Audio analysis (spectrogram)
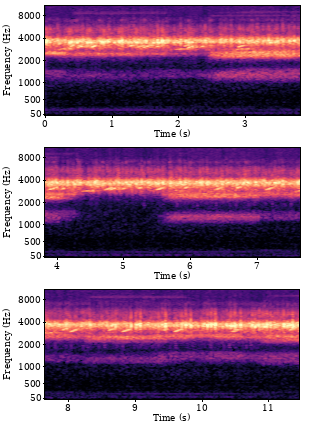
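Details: Swamp at night in the North Carolina backwoods, full of tree frogs: a continuous high chorus, while a lower group of callers drops out for about two seconds midway, then starts again, over a faint steady hum.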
